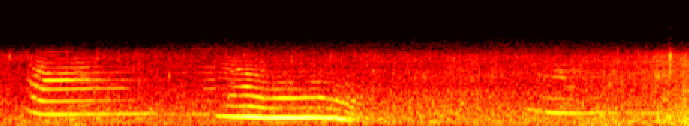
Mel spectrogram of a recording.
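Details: Whale song made of steady, flat tonal notes with bright harmonics. A loud descending moan sits in the middle, followed by a softer, higher tone over a hiss of ocean background.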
